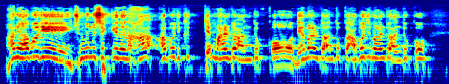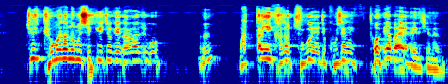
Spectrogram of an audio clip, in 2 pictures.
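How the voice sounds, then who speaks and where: A man's voice: very high-pitched, animated, brisk, pitched above the performer's own voice, exaggerated voice. A man playing an indignant resentful elder son. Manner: shouting, scornful.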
